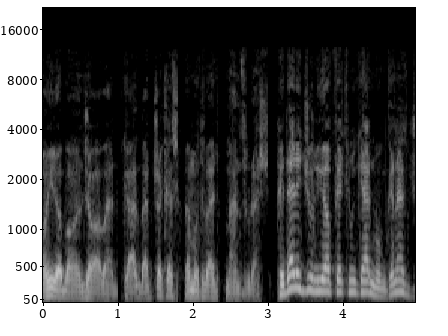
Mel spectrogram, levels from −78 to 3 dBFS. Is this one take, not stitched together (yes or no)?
no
